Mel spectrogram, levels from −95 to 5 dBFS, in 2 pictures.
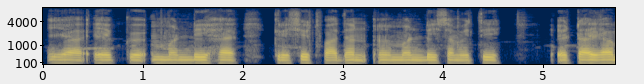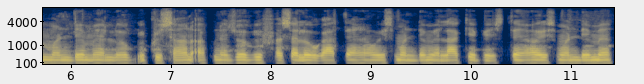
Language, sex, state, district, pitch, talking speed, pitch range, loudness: Hindi, male, Uttar Pradesh, Etah, 110 Hz, 155 wpm, 105-110 Hz, -18 LUFS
